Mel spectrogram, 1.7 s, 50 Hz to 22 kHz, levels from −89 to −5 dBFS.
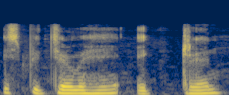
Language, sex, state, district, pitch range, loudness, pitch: Hindi, male, Arunachal Pradesh, Longding, 130-145 Hz, -17 LUFS, 140 Hz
